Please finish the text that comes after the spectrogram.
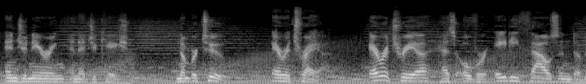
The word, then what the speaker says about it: Eritrea: engineering and education number twoa has over Eratraa. Thank you for the proper pronunciation. Eratraa.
